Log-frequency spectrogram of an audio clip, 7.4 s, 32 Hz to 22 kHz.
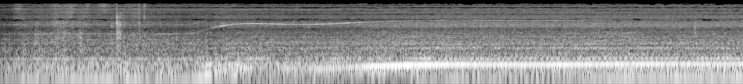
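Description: Car engine revved up about two seconds in and held at a raised speed: its low running tone climbs and then stays steady, with a thin high whine rising in pitch alongside. The engine is being revved to raise the alternator's output, charging the lithium battery at about 30 amps.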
